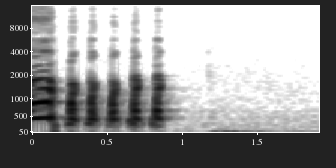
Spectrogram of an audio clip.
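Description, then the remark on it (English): A chicken clucks: one longer squawk followed by five quick, evenly spaced clucks, loud and distinct, then everything falls quiet. “They can't force you to inoculate a cluck cluck.”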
